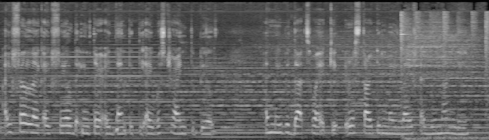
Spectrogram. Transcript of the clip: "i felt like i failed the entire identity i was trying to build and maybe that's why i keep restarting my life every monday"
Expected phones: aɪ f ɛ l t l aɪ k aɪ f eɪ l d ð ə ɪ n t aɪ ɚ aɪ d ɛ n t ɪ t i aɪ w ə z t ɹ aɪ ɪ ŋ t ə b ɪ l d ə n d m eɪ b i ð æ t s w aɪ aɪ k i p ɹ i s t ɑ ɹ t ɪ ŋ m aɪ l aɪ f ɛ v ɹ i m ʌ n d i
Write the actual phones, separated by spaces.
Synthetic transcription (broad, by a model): aɪ f ɛ l t l aɪ k aɪ f eɪ l d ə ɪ n t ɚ aɪ d ɛ n t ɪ t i aɪ w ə s t ɹ aɪ ɪ ŋ t ə b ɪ l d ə n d m eɪ b i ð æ t s w aɪ aɪ k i p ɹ s t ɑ ɹ t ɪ ŋ m aɪ l aɪ f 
